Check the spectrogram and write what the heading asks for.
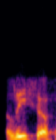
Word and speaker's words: Elisha: Elisha. – So Elijah and Elisha. Okay. So we're going to quote a story. As you know from the story of Eliyahu and Elisha, when Eliyahu was going to tell Elisha, you're going to be the next prophet of the Jewish people after me.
